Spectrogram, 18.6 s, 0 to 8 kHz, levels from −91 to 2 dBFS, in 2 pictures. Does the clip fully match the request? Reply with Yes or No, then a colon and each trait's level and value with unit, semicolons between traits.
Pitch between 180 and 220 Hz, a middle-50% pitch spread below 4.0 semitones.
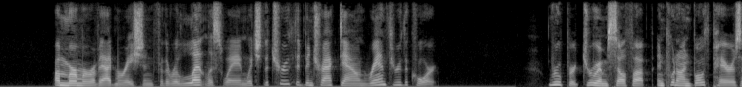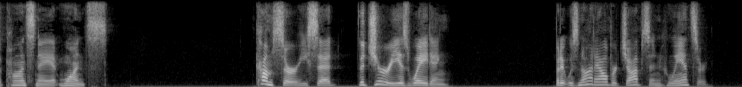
No: high, 190 Hz; average, 4.3 semitones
